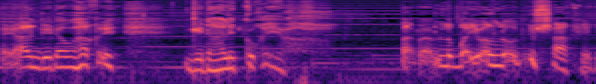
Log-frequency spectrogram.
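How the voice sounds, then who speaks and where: An actor playing a repentant elderly widowed father in a Filipino radio drama, speaking in a halting, emotional, pleading way. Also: on the high side, fairly bright tone. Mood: sorrowful confession. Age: older. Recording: music bed behind the voice.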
